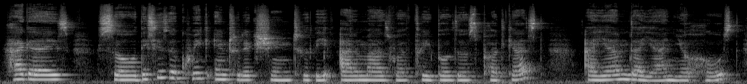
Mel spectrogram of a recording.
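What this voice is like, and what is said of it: French accent. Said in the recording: “maybe you can tell by my accent that I am French... you will have to bear with my French accent”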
